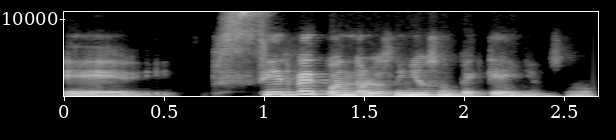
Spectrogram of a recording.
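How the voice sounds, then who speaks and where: Her somewhat breathy voice makes very wide pitch swings as the woman speaks. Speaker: speech therapist lecturer. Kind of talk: lecture.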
